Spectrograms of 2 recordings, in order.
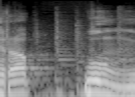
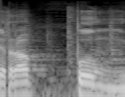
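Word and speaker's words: ろっぷん: Kalau 6 menit dia berubah jadi r pung gitu ya. Jadi berubah rokunya jadi r pung gitu. Jadi r su kecil dan pung.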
